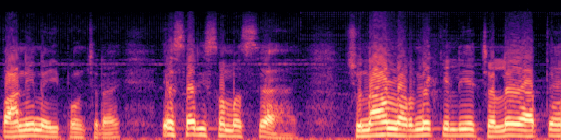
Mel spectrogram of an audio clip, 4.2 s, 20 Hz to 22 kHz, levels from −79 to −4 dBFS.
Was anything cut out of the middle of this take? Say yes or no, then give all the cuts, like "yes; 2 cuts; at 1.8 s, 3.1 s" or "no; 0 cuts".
no; 0 cuts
